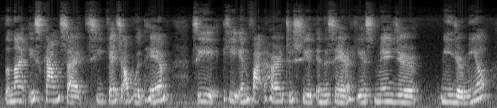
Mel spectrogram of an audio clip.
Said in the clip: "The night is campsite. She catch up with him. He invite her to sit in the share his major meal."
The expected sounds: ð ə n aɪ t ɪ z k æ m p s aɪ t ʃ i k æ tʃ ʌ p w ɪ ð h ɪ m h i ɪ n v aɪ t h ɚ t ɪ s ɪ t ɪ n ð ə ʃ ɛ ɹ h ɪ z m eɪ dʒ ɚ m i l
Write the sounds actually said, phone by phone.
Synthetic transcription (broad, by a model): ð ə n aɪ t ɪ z k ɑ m s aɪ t ʃ i k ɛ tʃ ʌ p w ɪ ð h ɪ m h i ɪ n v aɪ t h ɚ t ɪ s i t ɪ n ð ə s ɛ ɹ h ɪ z m eɪ dʒ ɚ m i l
